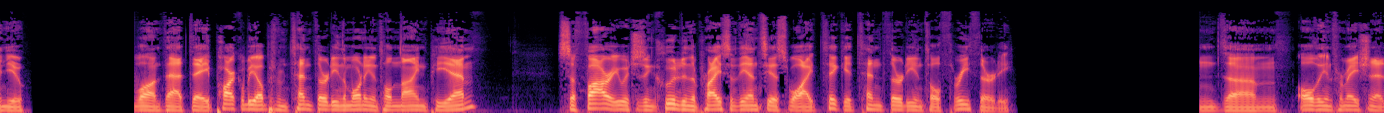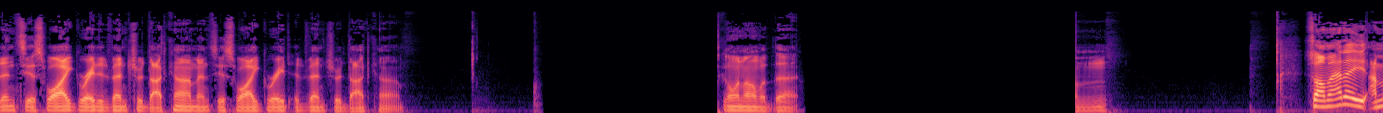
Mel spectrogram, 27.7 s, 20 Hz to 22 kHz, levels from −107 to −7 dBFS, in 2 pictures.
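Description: At 0.97 s, 11.63 s, 20.66 s and 24.21 s, speech resumes with a clipped start after a pause. The output device sleeps through each silence, then wakes too slowly. Roughly 0.36 to 0.39 s of onset vanishes, so each phrase bursts in abruptly.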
